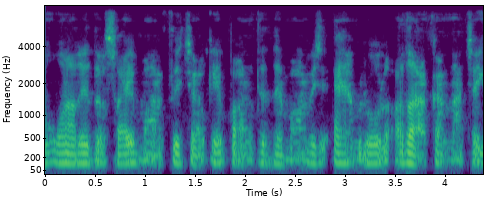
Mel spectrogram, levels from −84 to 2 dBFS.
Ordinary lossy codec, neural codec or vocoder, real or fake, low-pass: Opus, 64 kbps; vocoder, 22.05 kHz, 80 mel bands, HiFi-GAN; fake; 7.2 kHz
